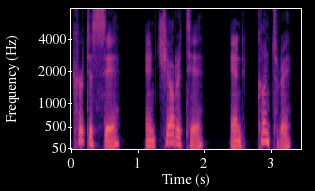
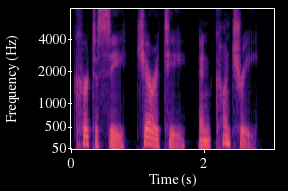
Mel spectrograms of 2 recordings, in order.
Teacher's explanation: completely separate process was at work on those French lone words the short I sound at the end was being stretched out to e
